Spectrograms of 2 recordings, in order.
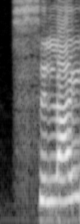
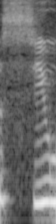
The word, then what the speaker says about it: sew: दूसरा सिलाई मशीन, बेटा स्विंग मशीन बोल देते हो आप लोग, क्योंकि SEW सोचते हो स्यू होता है। बेटा SEW को इंग्लिश में कहते हैं सो, SO सो का ही प्रोनाउंसिएशन है SEW, सोइंग मशीन होता है।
